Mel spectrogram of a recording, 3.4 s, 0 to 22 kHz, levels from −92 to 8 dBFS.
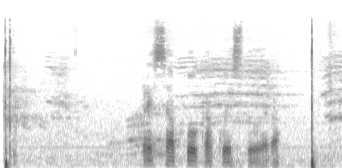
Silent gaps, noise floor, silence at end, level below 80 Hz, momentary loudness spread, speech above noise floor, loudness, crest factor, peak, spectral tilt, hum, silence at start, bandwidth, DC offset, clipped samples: none; -65 dBFS; 0 s; -50 dBFS; 23 LU; 28 dB; -38 LUFS; 26 dB; -12 dBFS; -4.5 dB/octave; none; 0.05 s; 13.5 kHz; under 0.1%; under 0.1%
